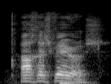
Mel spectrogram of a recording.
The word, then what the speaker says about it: Achashverosh: The king, name pronunciation. Achashverosh.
